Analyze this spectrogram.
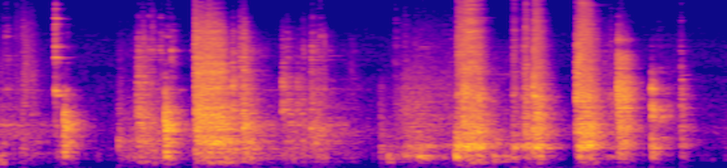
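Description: A kitchen cutlery drawer pulled open and the cutlery in it clattering as it is rummaged through and a knife is taken out: a string of irregular clattering bursts, loudest about one and a half seconds in and again around four to five seconds in.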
